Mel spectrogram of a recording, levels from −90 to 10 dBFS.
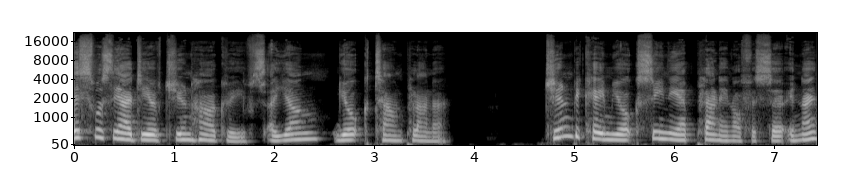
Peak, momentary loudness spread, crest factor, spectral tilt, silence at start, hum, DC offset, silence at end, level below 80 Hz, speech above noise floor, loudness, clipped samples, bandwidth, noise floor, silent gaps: -2 dBFS; 9 LU; 20 dB; -5 dB/octave; 0 s; none; under 0.1%; 0 s; -56 dBFS; 57 dB; -21 LUFS; under 0.1%; over 20 kHz; -77 dBFS; none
